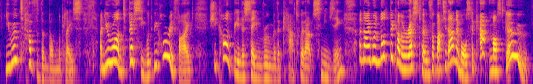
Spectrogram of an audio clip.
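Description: A woman's voice: fairly low pitch, huge pitch swings, moderate pace, darkish tone. A woman voicing a firm, exasperated farmhouse mother in a story, scolding sharply.

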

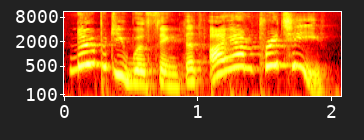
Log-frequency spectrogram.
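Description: A woman voicing an excitable, vain young girl in a children's storybook reading. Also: fairly quick, full character voice. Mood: excited. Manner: high, excited, exclamatory.

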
